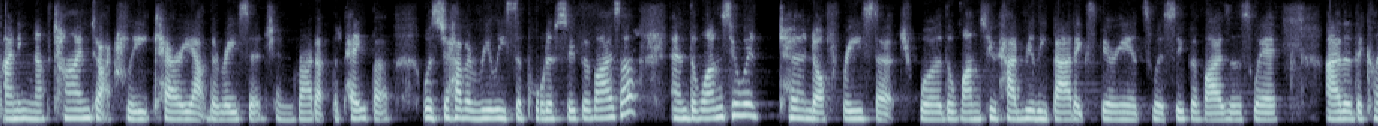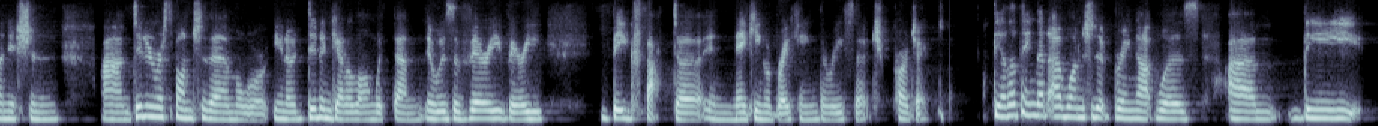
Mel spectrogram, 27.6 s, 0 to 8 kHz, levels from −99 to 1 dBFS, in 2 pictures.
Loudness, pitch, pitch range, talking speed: -19 LUFS, 185 Hz, 175-200 Hz, 180 wpm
